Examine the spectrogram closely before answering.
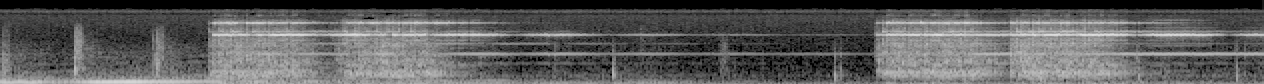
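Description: An old bell telephone ringing with a double ring, twice: ring-ring, a pause, ring-ring. A car engine fades out in the first second.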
